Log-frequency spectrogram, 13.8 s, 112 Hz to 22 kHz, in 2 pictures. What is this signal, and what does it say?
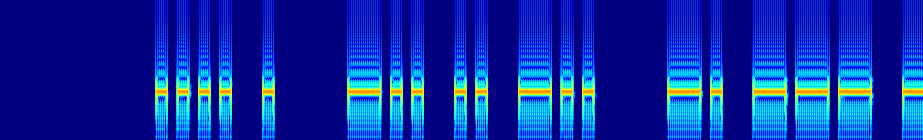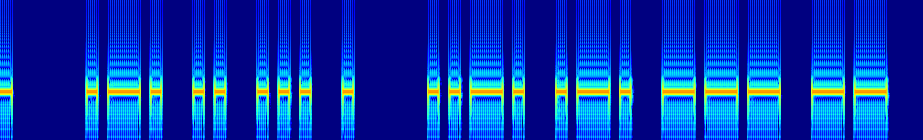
Morse code, heard as a keyed tone, about 15 wpm, 700 Hz. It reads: HE DID NOT RISE FROM
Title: Sentences from Top 1000 Words - Review Part 6 - 15wpm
